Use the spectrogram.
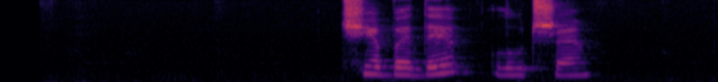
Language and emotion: Russian, neutral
